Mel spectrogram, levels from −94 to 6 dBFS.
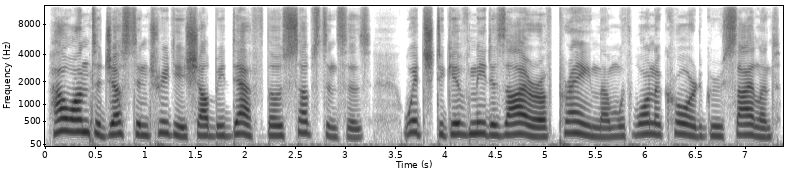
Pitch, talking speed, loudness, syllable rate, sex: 210 Hz, 180 wpm, -18 LUFS, 4.7 syllables/s, female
